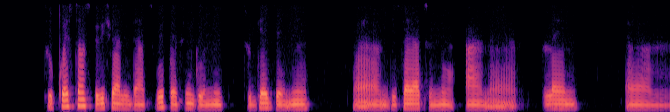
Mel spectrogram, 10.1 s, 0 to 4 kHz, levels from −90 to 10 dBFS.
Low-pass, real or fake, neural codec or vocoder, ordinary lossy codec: 3.6 kHz; real; none; none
